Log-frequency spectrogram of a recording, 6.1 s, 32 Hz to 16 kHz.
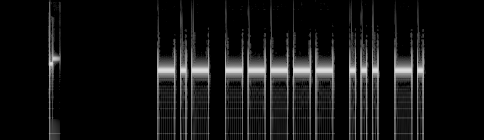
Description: Morse code, heard as a keyed tone, about 17 wpm, 700 Hz. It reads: K0SN
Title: Call Signs Repeated 3x - 17wpm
